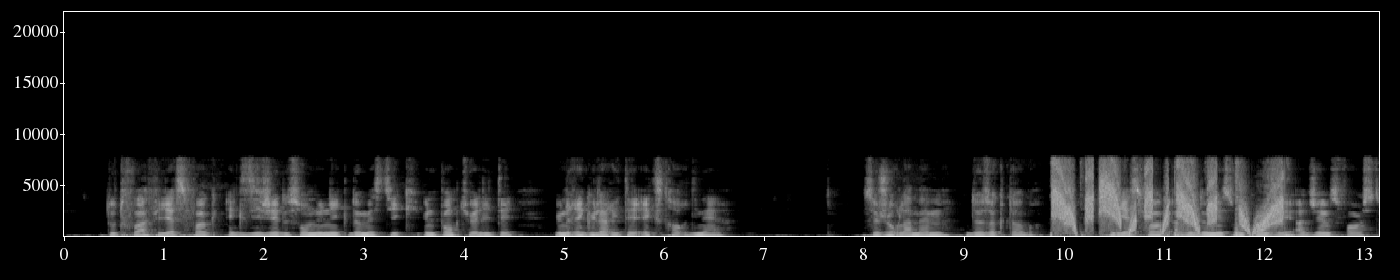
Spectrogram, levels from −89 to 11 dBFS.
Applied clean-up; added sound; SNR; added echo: classical method WPE with log-MMSE.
